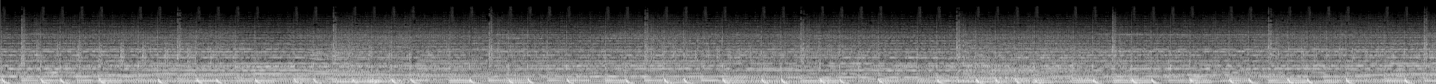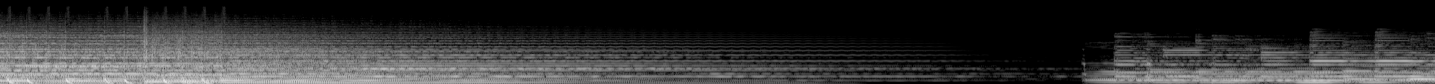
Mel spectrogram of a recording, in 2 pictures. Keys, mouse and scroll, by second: 0.3 alt+middle click, 0.9 scroll up 1, 1.1 scroll down 2, 1.5 alt+middle click, 1.8-2.3 scroll down 3, 2.5 alt+click, 3.1 scroll down 1, 3.4 alt+middle click, 3.6 alt+click, 5.2 alt+click, 5.7 alt+middle click, 5.7 scroll up 1, 6.1 click, 7.0 ctrl+c, 9.6 right click, 10.8 click, 13.5 click, 14.4 click, 15.3 click, 16.0 click, 18.1 click, 18.2 double click, 18.9-20.2 typing, 21.0 click, 21.7 scroll down 2, 22.2 click, 22.7 click, 25.5 click, 26.2 scroll down 1, 27.2 scroll down 1, 27.7-28.3 scroll up 2.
